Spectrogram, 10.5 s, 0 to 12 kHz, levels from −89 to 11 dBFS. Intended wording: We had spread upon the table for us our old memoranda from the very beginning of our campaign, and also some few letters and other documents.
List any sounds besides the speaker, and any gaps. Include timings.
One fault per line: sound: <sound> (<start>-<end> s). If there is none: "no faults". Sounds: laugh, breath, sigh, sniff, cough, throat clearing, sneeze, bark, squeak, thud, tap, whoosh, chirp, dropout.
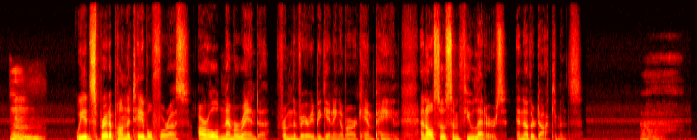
sound: sigh (0.1-0.7 s)
sound: sigh (9.6-10.3 s)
